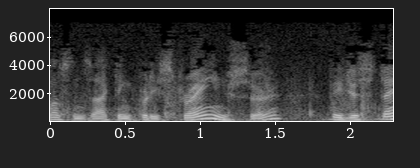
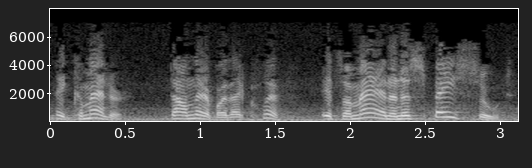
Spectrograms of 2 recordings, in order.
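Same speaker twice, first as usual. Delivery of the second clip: higher, louder excited spotting cry; excited call; 7 semitones higher, 3 dB louder than usual. Acted. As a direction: point it out urgently, pitched up. Spots a survivor below.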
